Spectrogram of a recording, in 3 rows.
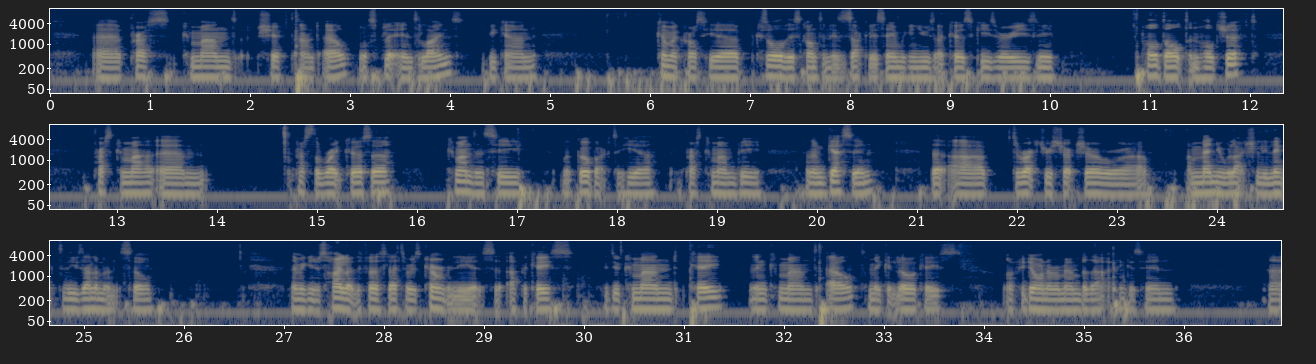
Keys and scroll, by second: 2.5 shift+super+l, 4.6 super+Right, 5.3 super+Left, 5.6 super+Right, 12.7 alt+shift+Right, 16.3 alt+shift+super+c, 17.0 super+Left, 18.0 super+Left, 18.1 super+v, 19.6 super+Left, 20.5 alt+Left, 26.0 shift+Right, 31.1 super+k, 32.4 super+l.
